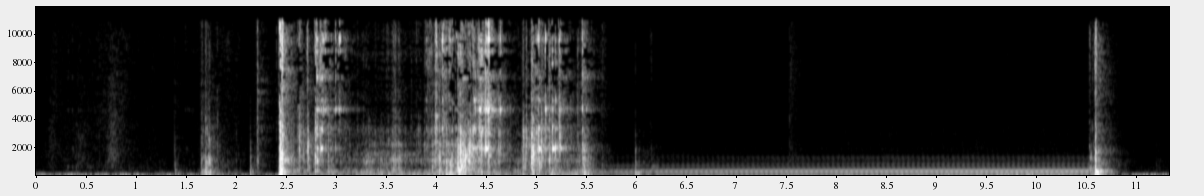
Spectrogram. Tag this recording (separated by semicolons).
dispense; glass; Hum; ice; ice-machine; machine; mechanical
